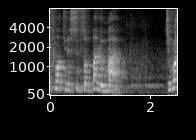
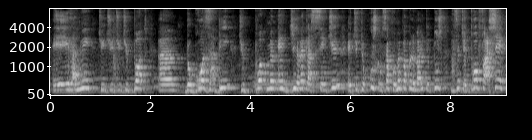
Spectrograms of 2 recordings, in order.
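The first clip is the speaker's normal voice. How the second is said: preaching at full force; 6 semitones higher than usual. Acted. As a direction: preach it out, driving each point home. (prédication enflammée, voix haute et forte)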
